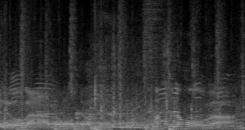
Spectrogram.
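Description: Skateboards rolling and knocking on a concrete skatepark, with several sharp clacks, under background music and voices.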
